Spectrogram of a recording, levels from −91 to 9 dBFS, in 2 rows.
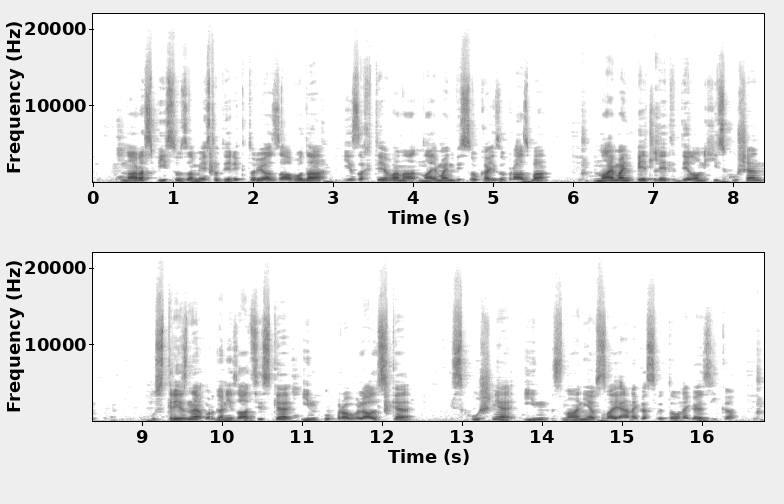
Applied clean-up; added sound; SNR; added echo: classical method Wiener filter.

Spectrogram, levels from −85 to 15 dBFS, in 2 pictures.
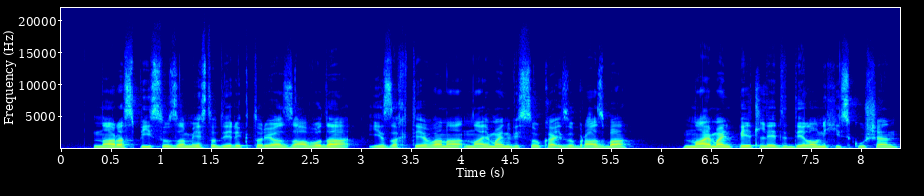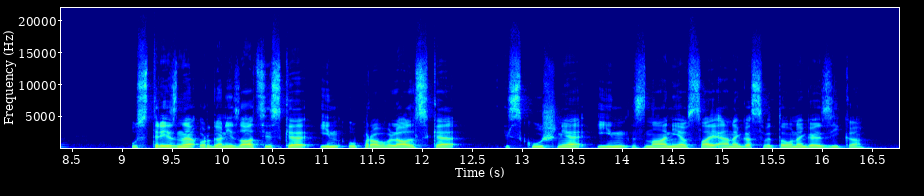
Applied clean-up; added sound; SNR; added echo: none; none; none; none.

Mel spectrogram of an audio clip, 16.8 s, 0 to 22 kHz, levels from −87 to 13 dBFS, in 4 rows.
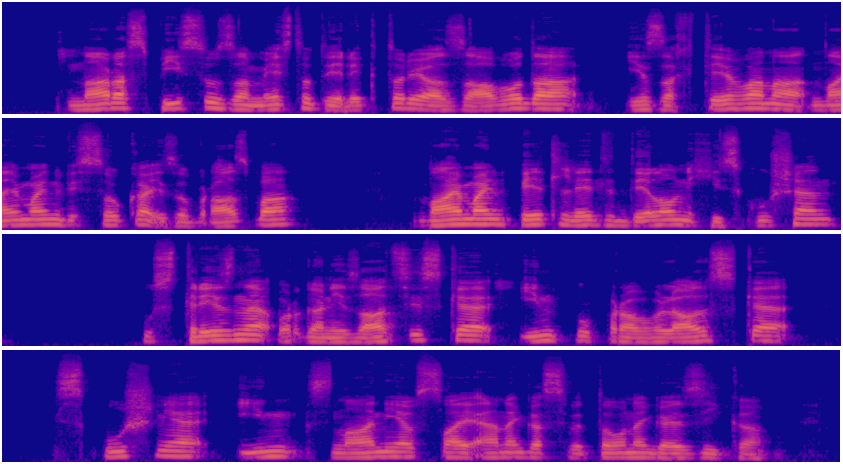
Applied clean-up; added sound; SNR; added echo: neural mask model DeepFilterNet 3.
